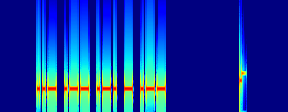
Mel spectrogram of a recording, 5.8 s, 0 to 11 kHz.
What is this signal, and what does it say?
Morse code, heard as a keyed tone, about 22 wpm, 700 Hz. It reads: UWRTW
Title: Code Groups - 5 Letters - 22wpm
